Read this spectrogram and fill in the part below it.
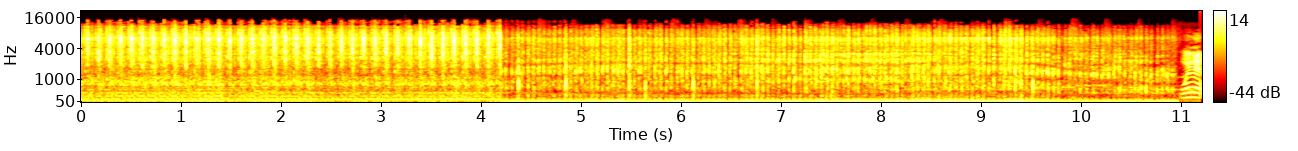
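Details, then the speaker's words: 2010 Camaro SS V8 with BTR Stage 4 cam, long-tube headers and Borla exhaust idling with loud rapid ticking and an uneven beat from a blown header gasket exhaust leak plus a misfire. Fixed with a new gasket and spark plugs. "so i blew the exhaust manifold gasket header gasket whatever you want to call it on this side so we've got a huge exhaust leak"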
